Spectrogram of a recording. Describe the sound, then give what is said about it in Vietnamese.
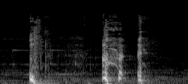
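Dry coughs from a man coughing up blood: four sharp, fairly loud hacks, a single one first, then a quick burst of three, with quiet between and no talk. “Đới Kim Song ho khan mấy tiếng, khoe miệng chảy ra một dòng máu tươi.”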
